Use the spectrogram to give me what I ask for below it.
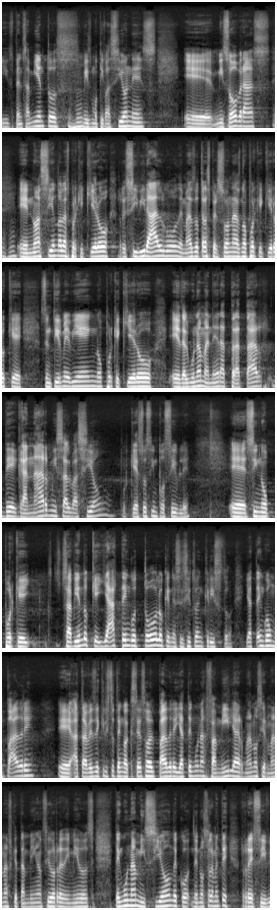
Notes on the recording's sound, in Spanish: El evangelio y mis relaciones (EN VIVO).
